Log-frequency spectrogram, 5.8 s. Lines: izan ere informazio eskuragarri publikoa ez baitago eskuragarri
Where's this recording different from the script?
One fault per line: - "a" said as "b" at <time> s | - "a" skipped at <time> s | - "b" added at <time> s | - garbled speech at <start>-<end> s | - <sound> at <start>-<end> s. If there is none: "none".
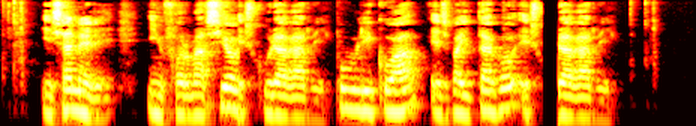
- dropout at 4.5-4.7 s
